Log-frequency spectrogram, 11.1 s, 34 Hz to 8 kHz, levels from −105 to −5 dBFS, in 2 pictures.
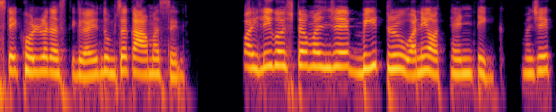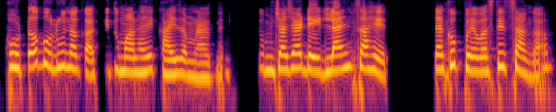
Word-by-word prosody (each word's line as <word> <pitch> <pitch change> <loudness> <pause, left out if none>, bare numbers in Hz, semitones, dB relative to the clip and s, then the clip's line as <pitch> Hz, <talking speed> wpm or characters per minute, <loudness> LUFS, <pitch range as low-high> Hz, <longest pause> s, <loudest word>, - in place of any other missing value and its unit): Stakeholder 245 -1 0
असतील 215 -1 -5
आणि 205 +2 +1
तुमचं 245 +1 0
काम 225 -1 +2
असेल. 200 -3 -5 0.6
पहिली 290 0 +1
गोष्ट 325 0 +1
म्हणजे 310 -1 +2
बी 285 +4 +4
ट्रू 275 -2 +2
आणि 220 +3 +1
ऑथेंटिक 225 -2 -2 0.3
म्हणजे 235 +3 -2
खोटं 300 +2 +2
बोलू 310 -3 +1
नका, 265 -7 +1
की 235 +4 -15
तुम्हाला 245 -2 +1
हे 250 - +2
काही 220 -1 +1
जमणार 195 -4 -2
नाही. - - -10 0.3
तुमच्या 265 0 +1
ज्या 290 +2 +3
डेडलाईन्स 265 +3 +2
आहेत 255 -8 +1 0.5
त्या 275 - +3
खूप 330 -3 0
व्यवस्थित 250 +4 +1
सांगा. 235 -8 0
250 Hz, 165 wpm, -23 LUFS, 225-290 Hz, 0.6 s, बी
